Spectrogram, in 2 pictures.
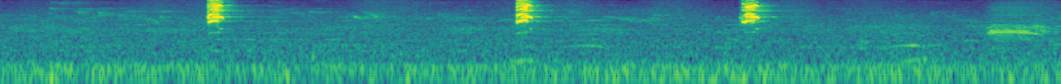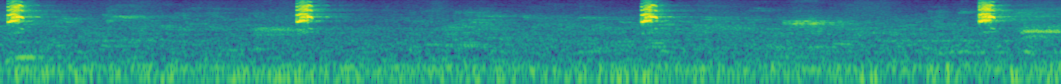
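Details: Red-wattled lapwing (Titodi) at a lake in India, during mating activity: sharp, piercing call notes about every one and a half seconds, eight in all, over a steady rushing background hiss.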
